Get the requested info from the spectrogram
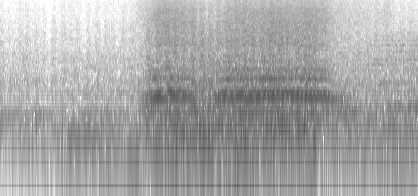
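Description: A train passing on the rails: a low rumble builds, then about a second and a half in its horn sounds, a short blast and then a longer one, over the noise of the wheels on the track.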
